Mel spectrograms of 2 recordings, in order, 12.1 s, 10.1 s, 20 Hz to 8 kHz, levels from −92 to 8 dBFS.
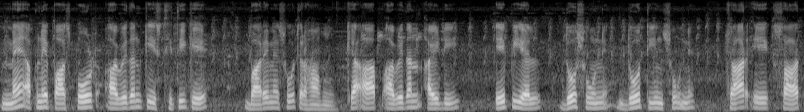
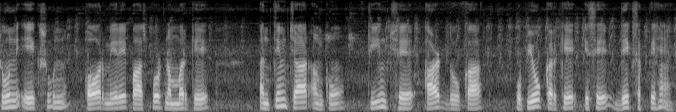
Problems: none marked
